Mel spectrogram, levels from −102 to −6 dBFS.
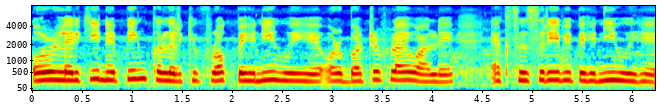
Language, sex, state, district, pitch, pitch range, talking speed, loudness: Hindi, female, Mizoram, Aizawl, 245 Hz, 235-255 Hz, 175 wpm, -16 LUFS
